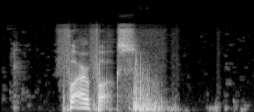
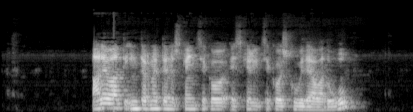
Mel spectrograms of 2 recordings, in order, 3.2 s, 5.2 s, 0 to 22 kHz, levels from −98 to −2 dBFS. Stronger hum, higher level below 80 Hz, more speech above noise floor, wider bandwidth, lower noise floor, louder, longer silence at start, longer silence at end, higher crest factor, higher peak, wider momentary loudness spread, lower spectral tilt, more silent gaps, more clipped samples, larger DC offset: neither; first, -44 dBFS vs -60 dBFS; second, 39 dB vs 53 dB; first, 9.4 kHz vs 7.4 kHz; second, -57 dBFS vs -73 dBFS; about the same, -19 LUFS vs -19 LUFS; second, 0.75 s vs 1.15 s; second, 0.45 s vs 0.7 s; about the same, 22 dB vs 20 dB; about the same, 0 dBFS vs 0 dBFS; about the same, 12 LU vs 10 LU; second, -5 dB/octave vs -6.5 dB/octave; neither; neither; neither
